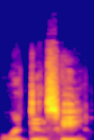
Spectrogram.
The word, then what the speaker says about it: Rudzinski: it it is a it's an intimidating name to look at but it does sound exactly the way that it's spelled I say I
